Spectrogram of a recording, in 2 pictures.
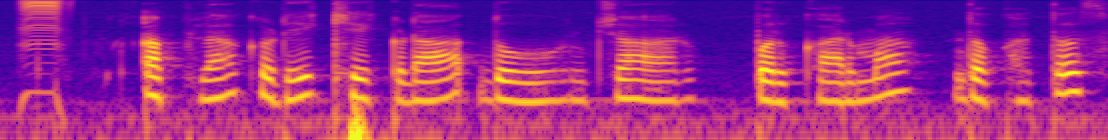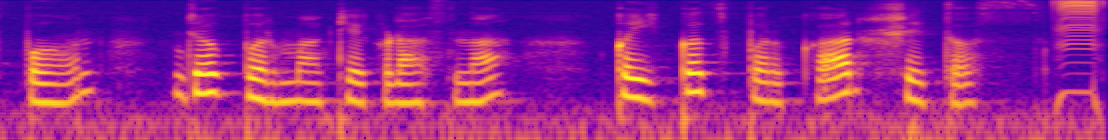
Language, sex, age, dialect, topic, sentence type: Marathi, female, 25-30, Northern Konkan, agriculture, statement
